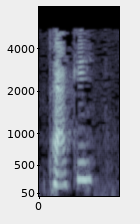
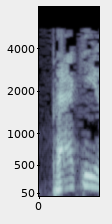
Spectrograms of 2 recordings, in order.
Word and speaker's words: Paqui: Is the chip a Pakui? Is that how they pronounce it? P-A-Q-U-I? – I think it's Packy. – Packy?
